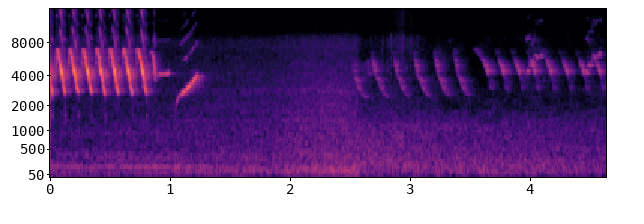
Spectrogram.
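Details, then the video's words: Belgian canary song meant for training young canaries: a short, rapid, high trill and a rising slur, then quiet, then fainter repeated trilled notes. "Canary Singing Training !! Belgian Canary"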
